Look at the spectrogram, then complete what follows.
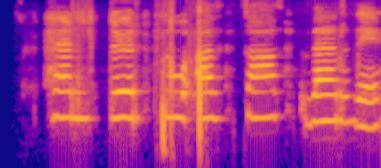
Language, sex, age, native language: Icelandic, female, 8, Icelandic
